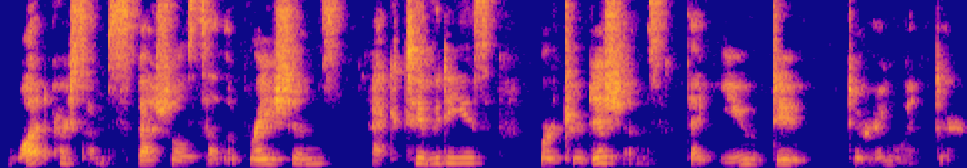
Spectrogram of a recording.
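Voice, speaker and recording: A woman teaching young children, giving simple encouraging instructions and asking questions, with pauses for answers. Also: medium pitch, lively intonation, breathy edge, poor audio. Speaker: children's class teacher and host. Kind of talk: children's lesson with guided movement.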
